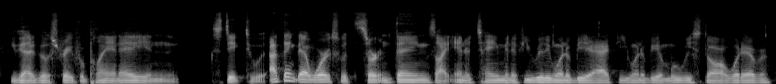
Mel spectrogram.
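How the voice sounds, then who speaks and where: A man's voice: deep voice, darkish tone, no echo, clean studio sound. A man giving a casual commentary monologue on combat sports, talking loosely with lots of "you know" and "y'all". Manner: conversational, heavy on "you know" and "y'all", reads quotes aloud.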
